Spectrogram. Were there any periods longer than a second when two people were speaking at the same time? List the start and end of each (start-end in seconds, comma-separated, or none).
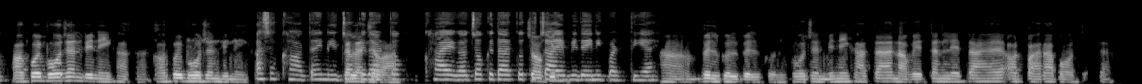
none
